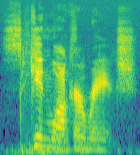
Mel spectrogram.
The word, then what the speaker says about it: Skinwalker Ranch: Skinwalker Ranch.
